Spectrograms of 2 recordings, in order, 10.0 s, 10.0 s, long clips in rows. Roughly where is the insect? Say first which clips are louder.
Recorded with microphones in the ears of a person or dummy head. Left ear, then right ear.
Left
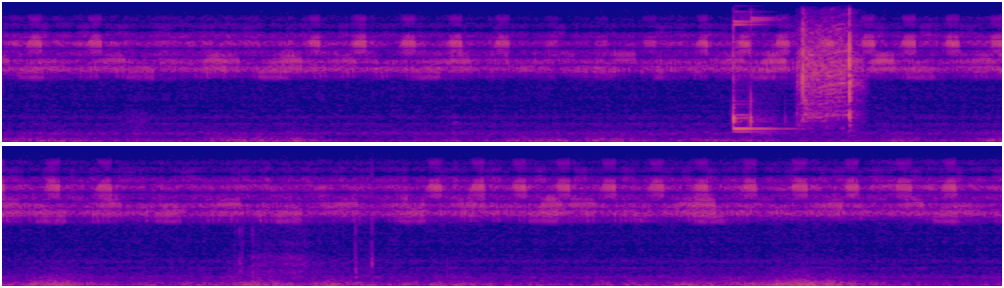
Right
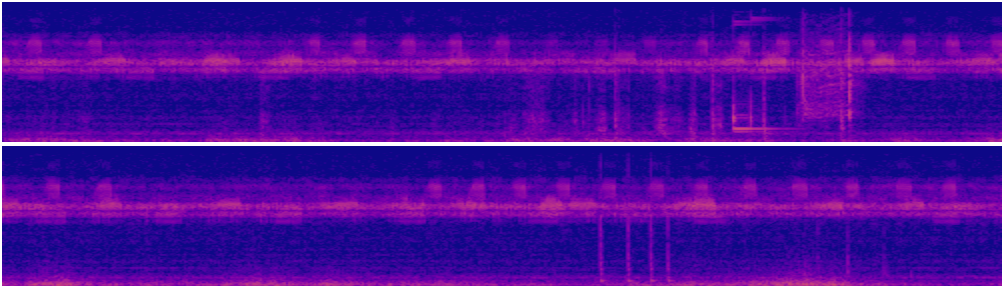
Left 4 dB; left.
